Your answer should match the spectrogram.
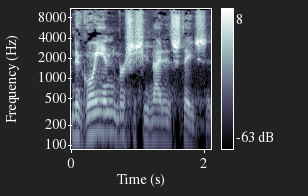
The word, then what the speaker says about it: Nguyen: It's Nguyen, like W-E-N, but that's how it's pronounced.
